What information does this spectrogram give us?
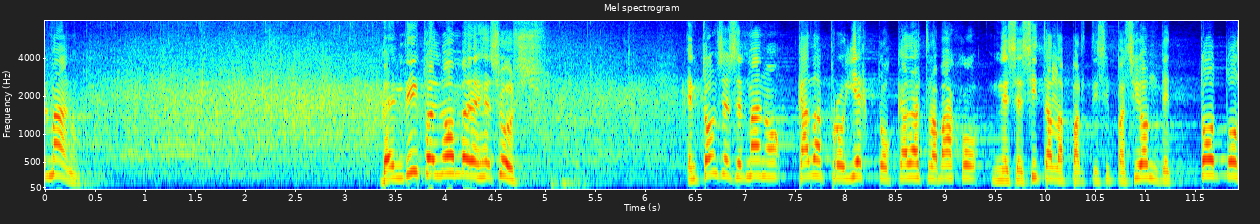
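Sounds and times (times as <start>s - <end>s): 
audience applause: 0.0s - 6.8s
speech: 0.1s - 0.5s, 3.4s - 5.1s, 6.4s - 11.9s.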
